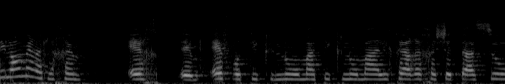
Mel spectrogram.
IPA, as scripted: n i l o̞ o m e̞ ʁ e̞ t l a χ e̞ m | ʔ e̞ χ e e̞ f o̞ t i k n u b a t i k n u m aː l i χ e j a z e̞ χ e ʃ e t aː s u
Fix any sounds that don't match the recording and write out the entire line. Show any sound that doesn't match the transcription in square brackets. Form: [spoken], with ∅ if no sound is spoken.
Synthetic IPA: n i l o̞ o m e̞ ʁ e̞ t l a χ e̞ m | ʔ e̞ χ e e̞ f o̞ t i k n u [m] a t i k n u m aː l i χ e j a [ʁ] e̞ χ e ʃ e t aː s u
